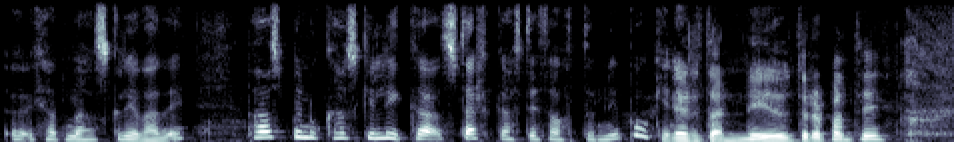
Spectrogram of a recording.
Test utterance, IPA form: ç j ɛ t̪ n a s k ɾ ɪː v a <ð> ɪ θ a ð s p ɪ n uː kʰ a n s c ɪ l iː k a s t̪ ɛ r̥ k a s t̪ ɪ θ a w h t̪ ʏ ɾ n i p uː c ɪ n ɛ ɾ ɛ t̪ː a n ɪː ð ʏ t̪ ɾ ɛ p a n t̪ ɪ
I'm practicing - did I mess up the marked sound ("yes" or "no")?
no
